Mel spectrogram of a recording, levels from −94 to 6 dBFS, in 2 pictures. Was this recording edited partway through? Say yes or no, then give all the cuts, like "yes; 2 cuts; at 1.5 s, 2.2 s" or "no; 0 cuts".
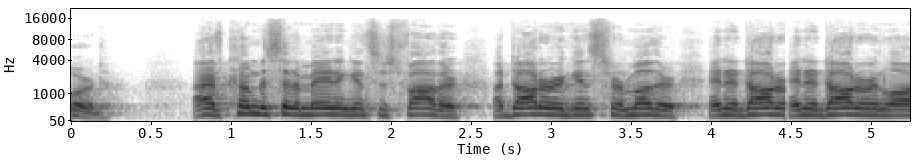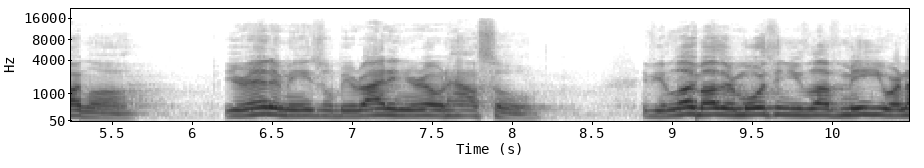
yes; 3 cuts; at 4.4 s, 5.3 s, 9.1 s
